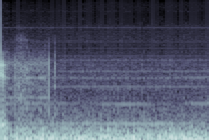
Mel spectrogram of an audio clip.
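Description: Steady low rumble of a refuelling tanker aircraft in flight, engine and airflow noise, with a faint steady electronic hum over it.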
